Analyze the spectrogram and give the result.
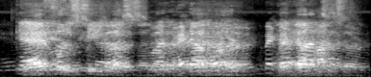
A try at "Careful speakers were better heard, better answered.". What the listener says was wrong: Oh, you are not taking a good pause. Good pause should be heard. Careful speakers were better heard and better answered. Better answered.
